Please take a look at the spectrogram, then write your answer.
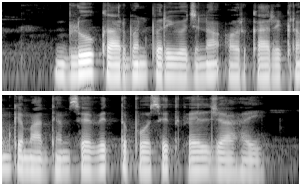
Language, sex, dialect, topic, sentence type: Magahi, male, Southern, banking, statement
